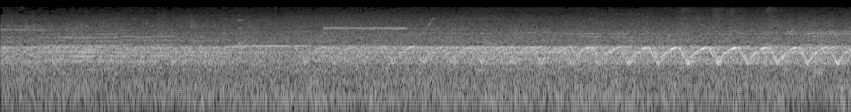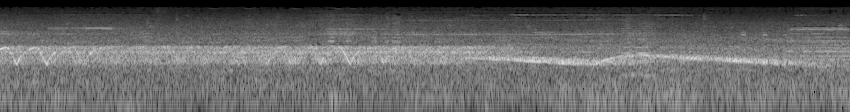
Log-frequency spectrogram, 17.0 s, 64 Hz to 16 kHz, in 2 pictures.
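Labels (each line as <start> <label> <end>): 0.0 Steady city traffic sounds. 17.0
2.8 An ambulance siren howls with increasing and then decreasing volume. 17.0
3.6 A whistle blows loudly and steadily. 4.5
9.5 A whistle blows loudly and steadily. 10.2
16.4 A whistle blows loudly and steadily. 17.0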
